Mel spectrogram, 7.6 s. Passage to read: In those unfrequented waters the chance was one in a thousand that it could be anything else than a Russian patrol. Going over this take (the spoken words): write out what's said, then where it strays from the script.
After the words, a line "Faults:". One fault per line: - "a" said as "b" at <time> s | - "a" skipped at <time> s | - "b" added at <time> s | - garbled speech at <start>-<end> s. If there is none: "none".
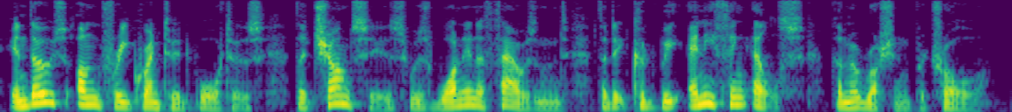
In those unfrequented waters the chances was one in a thousand that it could be anything else than a Russian patrol.
Faults:
- "chance" said as "chances" at 2.3 s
